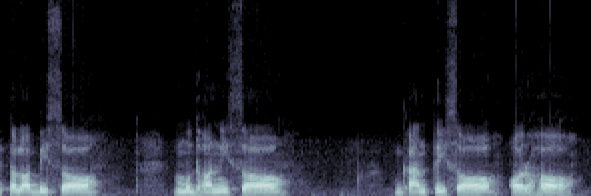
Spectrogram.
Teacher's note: जिस वर्ण के उच्चारण में रगड़ घर्षण उत्पन्न होता है उसे क्या कहते हैं, ऊष्म व्यंजन कहते हैं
